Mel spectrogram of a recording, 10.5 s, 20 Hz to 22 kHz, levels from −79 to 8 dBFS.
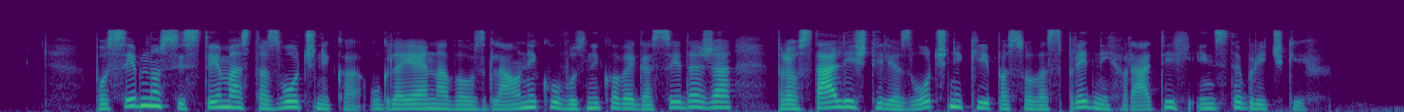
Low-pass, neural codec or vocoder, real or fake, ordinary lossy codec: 7.2 kHz; codec, 16 kHz, 2 kbps, X-Codec, WavLM features, trained on Multilingual LibriSpeech; fake; none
